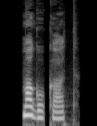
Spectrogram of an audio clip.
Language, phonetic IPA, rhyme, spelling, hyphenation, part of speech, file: Hungarian, [ˈmɒɡukɒt], -ɒt, magukat, ma‧gu‧kat, pronoun, Hu-magukat.ogg
- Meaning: 1. accusative of maguk (“themselves”, reflexive): themselves (as the direct object of a verb) 2. accusative of maguk (“you all”, formal): you, you all, you guys (as the direct object of a verb)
